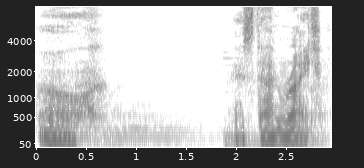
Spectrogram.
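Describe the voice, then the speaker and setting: A composed, shrewd duke from a video game, speaks in a low voice. His delivery is measured and commanding, every phrase articulate, with music in the background. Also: steady tone, full character voice. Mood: concerned.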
